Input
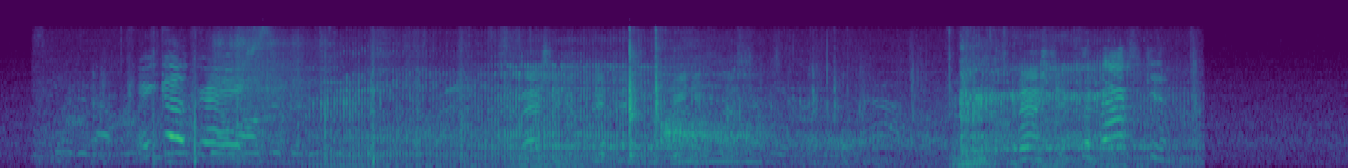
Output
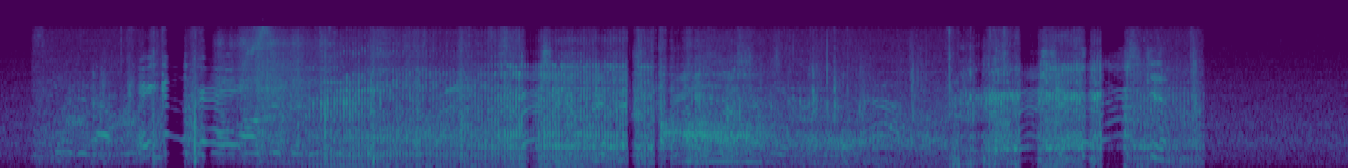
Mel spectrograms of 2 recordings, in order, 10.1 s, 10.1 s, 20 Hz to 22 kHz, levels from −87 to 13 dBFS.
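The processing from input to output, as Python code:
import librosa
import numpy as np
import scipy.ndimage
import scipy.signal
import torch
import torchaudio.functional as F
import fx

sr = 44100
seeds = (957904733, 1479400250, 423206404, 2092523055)

y = fx.low_shelf(x, sr, hz=350.0, db=-6.5)
y = fx.over_compress(y, sr, threshold_db=-36.0, ratio=-0.5)
y = y * 10.0 ** (-3.0 / 20.0)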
